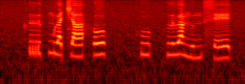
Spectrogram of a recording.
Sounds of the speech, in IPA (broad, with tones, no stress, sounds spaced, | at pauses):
kʰ r ɯ˦˥ k̚ m ɯ˦˥ a̯ t͡ɕ aː˦˥ h o˥˩ k̚ | kʰ u˥˩ ʔ pʰ l ɯ˥˩ a̯ ŋ ɯ˦˥ ŋ s e˦˥ k̚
